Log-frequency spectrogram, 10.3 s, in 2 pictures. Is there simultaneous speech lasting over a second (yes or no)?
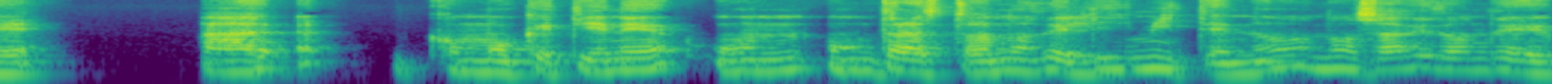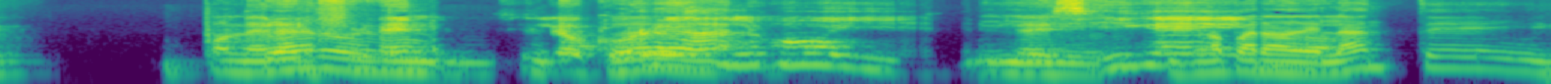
yes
